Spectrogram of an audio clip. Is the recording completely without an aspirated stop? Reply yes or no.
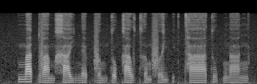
no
